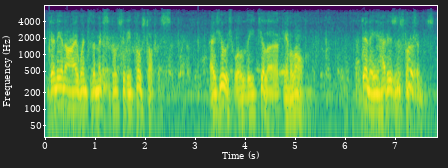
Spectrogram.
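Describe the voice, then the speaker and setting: A deep-voiced actor playing a gentleman detective, cool and composed, delivers clipped, deliberate lines in 1940s radio style. The recording is muffled, with heavy noise behind him. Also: lively intonation, close to an everyday voice. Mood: grave, tense narration. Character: cool methodical gentleman detective, narrating his adventure. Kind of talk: 1940s radio drama acting and narration.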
